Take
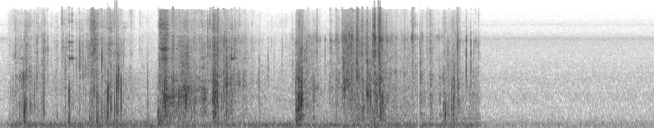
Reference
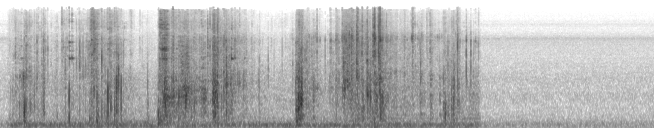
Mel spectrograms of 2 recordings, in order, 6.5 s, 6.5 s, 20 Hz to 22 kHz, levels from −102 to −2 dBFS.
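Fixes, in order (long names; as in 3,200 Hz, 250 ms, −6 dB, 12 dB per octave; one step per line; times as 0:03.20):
clipped peaks rebuilt −10.5 dBFS
repair the gap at 0:01.15/0:04.18, 13 ms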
